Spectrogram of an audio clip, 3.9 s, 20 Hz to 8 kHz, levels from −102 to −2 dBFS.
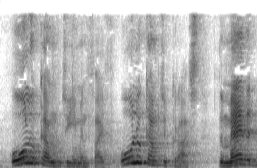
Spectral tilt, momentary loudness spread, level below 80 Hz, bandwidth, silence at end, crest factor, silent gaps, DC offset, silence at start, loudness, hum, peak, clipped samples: -5.5 dB/octave; 18 LU; -60 dBFS; 7.6 kHz; 0 s; 18 dB; none; under 0.1%; 0.15 s; -21 LUFS; none; -4 dBFS; under 0.1%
